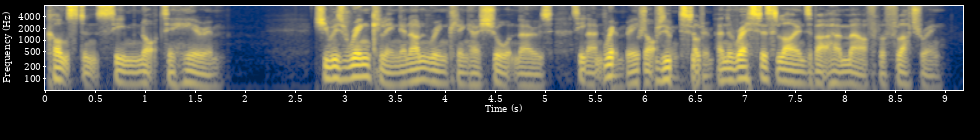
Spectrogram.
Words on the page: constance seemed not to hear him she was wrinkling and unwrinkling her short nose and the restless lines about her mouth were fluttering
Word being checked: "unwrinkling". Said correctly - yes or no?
yes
